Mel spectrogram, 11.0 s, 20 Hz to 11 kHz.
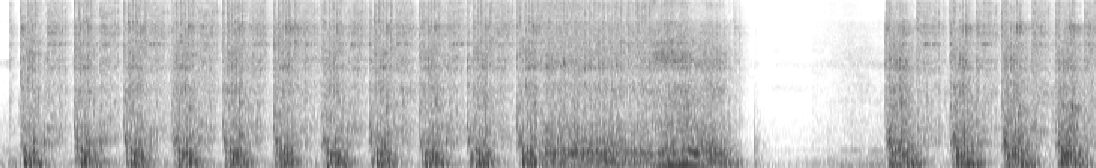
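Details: Husqvarna 51 two-stroke chainsaw, fitted with an aftermarket big-bore cylinder and piston (meant for the 55) giving high compression, after a carburetor clean-out for a no-start from stale fuel left sitting; it revs up and drops back about twice a second, crisp and even, with clean throttle response; running properly.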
